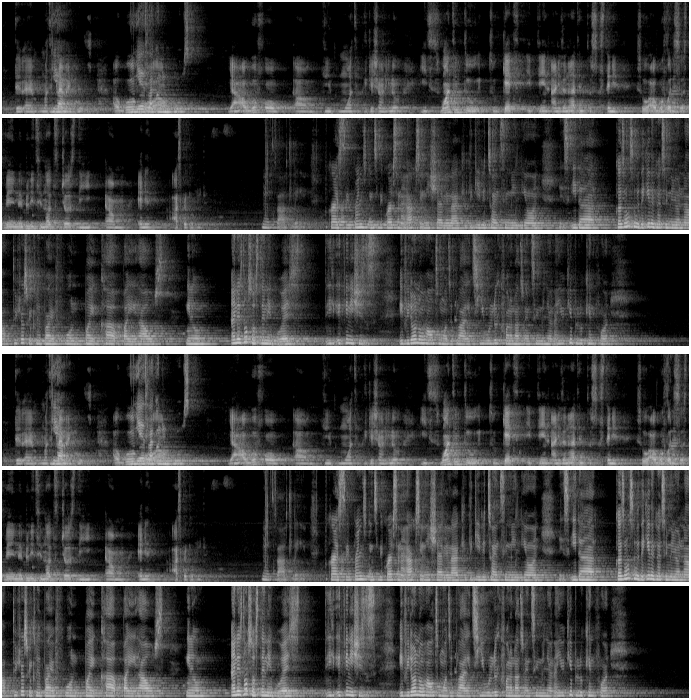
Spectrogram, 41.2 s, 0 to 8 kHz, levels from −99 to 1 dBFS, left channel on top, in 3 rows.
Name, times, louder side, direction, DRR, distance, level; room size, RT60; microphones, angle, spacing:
voice 1, 0.3-1.6 1.9-3.3 4.5-12.4 12.7-16.8 17.1-17.7 20.4-20.6 31.2-31.3, equal, 5° right, 10 dB, 1.0 m, -36 dB
voice 2, 2.6-3.7 4.6-4.8 13.2-13.5 18.9-19.8 20.3-25.6 26.0-30.7 31.2-31.5 32.1-33.4 33.9-40.0, right 2 dB, 40° right, 10 dB, 1.3 m, -32 dB
26.0 x 20.0 x 6.2 m, 2.5 s
head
